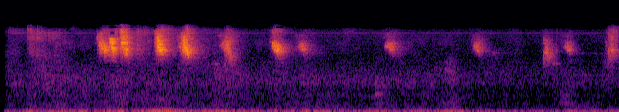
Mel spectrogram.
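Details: Sparrows at a window-mounted feeder, fed year-round: a run of short, bright chirps repeated irregularly about twice a second, some paired, over a low background rumble.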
